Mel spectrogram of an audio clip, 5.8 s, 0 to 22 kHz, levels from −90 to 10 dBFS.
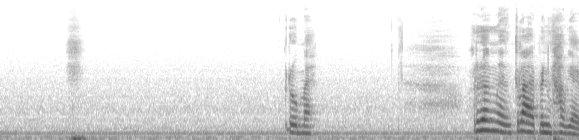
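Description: Nothing in this recording stands out as a fault, with the talking running along steadily and nothing breaking in at any point.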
